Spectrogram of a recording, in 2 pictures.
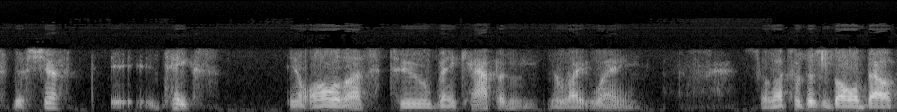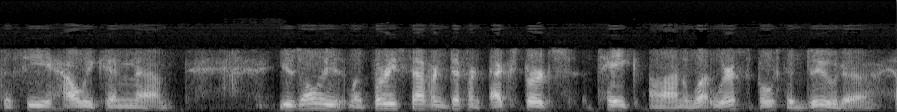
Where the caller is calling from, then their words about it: Montana, United States; We're in Montana.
